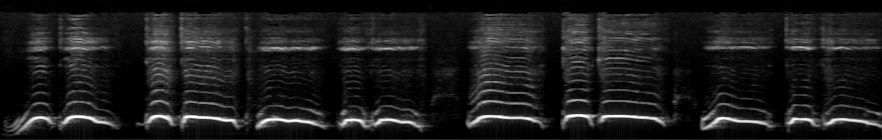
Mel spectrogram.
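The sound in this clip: Wood pigeon cooing: many rhythmic, hooting coos in short groups separated by brief pauses, fairly loud and with no other sounds.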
